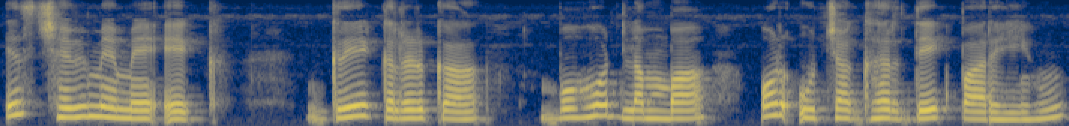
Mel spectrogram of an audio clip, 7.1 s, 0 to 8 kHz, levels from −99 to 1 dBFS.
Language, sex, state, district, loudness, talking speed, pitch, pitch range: Hindi, female, Arunachal Pradesh, Lower Dibang Valley, -18 LUFS, 145 wpm, 200 Hz, 190-225 Hz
